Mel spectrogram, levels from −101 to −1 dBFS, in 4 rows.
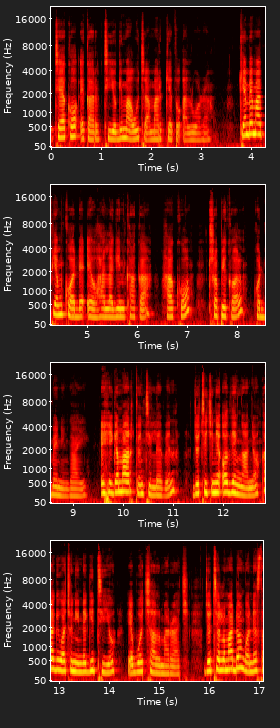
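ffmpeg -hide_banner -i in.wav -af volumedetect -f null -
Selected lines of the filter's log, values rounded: mean_volume: -36.0 dB
max_volume: -18.9 dB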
